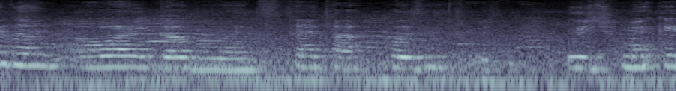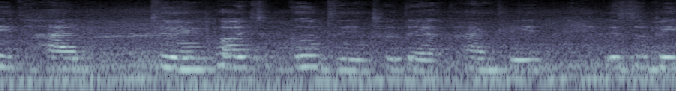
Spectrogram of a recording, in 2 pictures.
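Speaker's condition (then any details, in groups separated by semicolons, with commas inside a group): Cerebral palsy; from birth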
